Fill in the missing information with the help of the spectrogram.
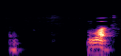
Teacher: the lips are not completely touching, but they are not completely open also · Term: ishat sprishta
